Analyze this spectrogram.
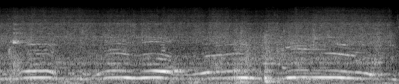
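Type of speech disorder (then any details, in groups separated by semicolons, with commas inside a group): Pseudobulbar dysarthria; cerebral palsy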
